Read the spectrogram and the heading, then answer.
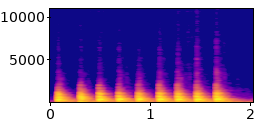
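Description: A quick, steady run of about eight knocks on a door, evenly spaced, each a firm thud with a short ring. No voices.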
